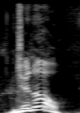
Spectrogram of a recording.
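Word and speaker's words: Jeannot: And then, of course, I can never remember how to say his name. Jeanette? The rookie for the Predators. – Oh, Tanner Janot. – Janot, there you go.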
